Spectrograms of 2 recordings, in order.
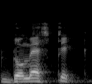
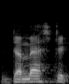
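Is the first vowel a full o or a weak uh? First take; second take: full o; weak uh. First: The first vowel is a full o sound. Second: The first vowel is a weak uh sound. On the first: The speaker calls it wrong. "ये गलत उच्चारण है" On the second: The speaker calls it right. "ड के बाद मैं है और फिर स्टिक"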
